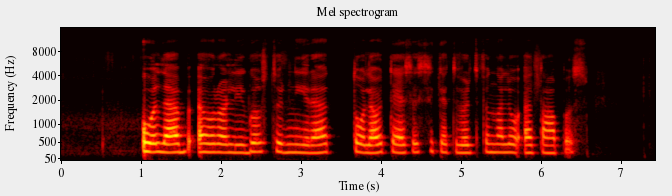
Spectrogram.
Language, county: Lithuanian, Marijampolė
